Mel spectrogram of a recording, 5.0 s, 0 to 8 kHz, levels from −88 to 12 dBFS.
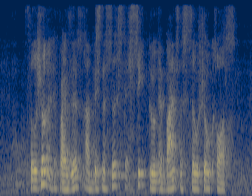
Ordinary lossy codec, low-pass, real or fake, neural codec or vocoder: AAC, 32 kbps; 7.2 kHz; fake; codec, 24 kHz, 3 kbps, HILCodec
